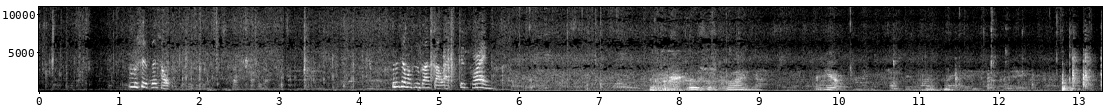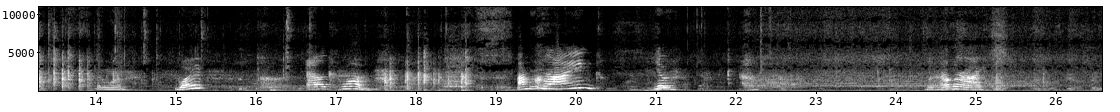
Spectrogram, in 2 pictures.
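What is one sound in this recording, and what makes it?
Children talk and exclaim with animation close by.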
